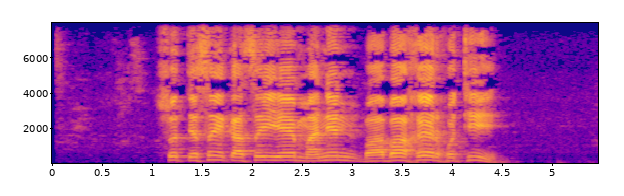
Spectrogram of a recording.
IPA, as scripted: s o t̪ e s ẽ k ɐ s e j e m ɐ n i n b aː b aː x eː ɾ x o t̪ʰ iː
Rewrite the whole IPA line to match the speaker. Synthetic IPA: s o t̪ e s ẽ k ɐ s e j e m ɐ n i n b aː b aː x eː ɾ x o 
